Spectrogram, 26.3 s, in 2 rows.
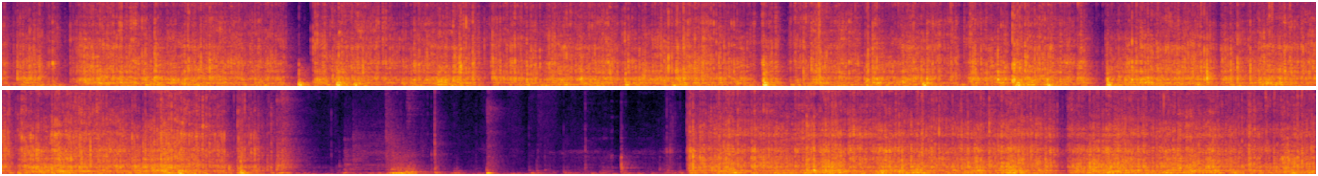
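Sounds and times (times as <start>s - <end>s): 
laborious grinding with a manual coffee grinder: 0.0s - 16.2s, 19.8s - 26.2s.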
